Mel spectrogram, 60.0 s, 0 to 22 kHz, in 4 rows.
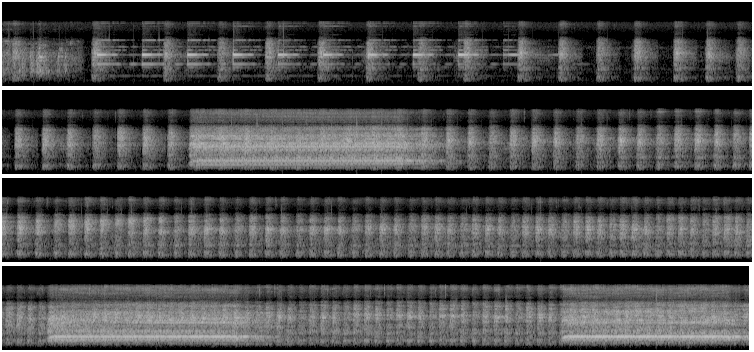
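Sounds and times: model train steam chuff: 0:00.0 - 0:02.2, 0:03.1 - 0:59.9
steam whistle chord: 0:18.8 - 0:24.1, 0:45.9 - 0:50.2, 0:56.2 - 0:59.9.

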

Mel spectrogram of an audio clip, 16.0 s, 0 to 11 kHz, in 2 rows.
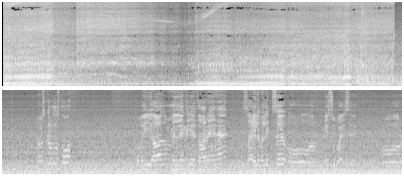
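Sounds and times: tractor diesel engine revving: 0:00.0 - 0:07.9.

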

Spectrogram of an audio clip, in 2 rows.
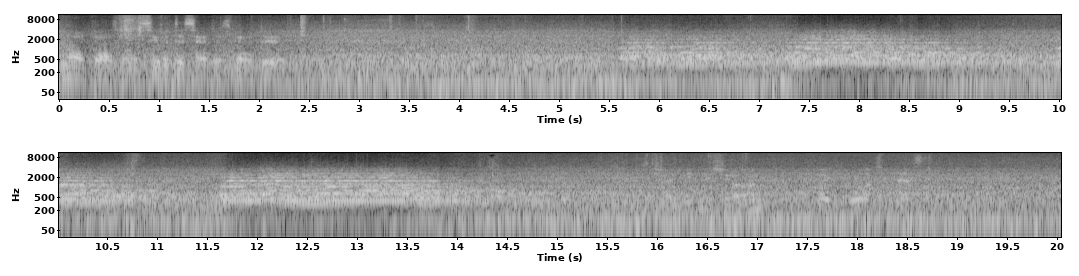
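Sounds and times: horn blasts: 0:05.6 - 0:09.4, 0:10.0 - 0:14.7.

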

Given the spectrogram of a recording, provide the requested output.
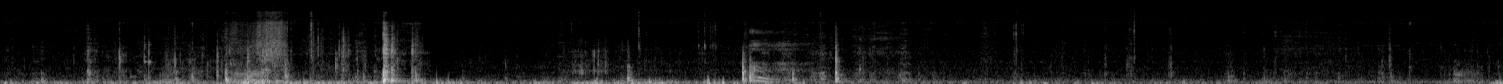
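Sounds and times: scraping rustle: 0:00.8 - 0:04.3.

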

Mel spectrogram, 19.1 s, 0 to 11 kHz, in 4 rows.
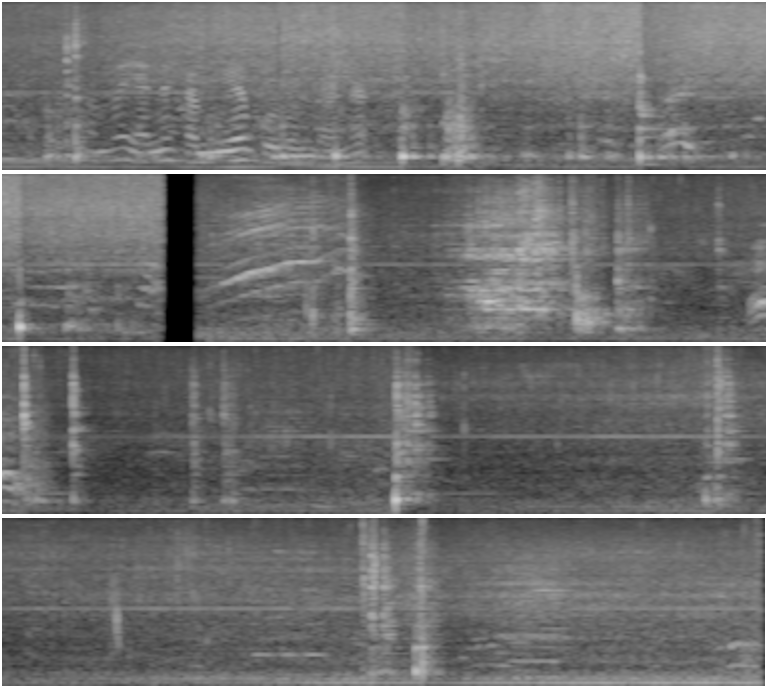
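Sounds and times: meat sizzling in oil: 0:00.0 - 0:05.8, 0:06.4 - 0:17.1
ladle scraping pot: 0:07.5 - 0:08.9.

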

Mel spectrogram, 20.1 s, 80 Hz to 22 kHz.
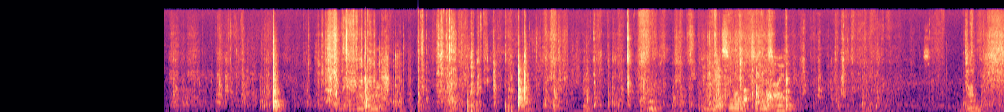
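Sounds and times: cardboard box rustling: 0:03.4 - 0:17.8.

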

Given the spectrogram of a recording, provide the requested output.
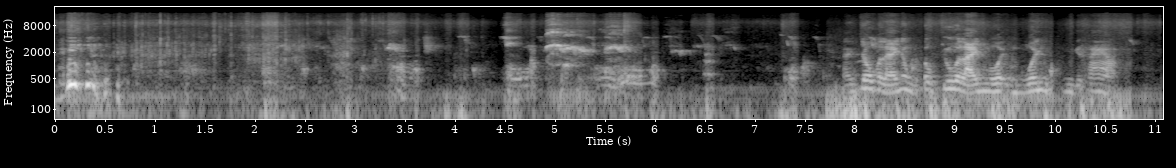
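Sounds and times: dry leaves rustling: 0:00.1 - 0:03.5
chicken clucking: 0:00.3 - 0:10.8.

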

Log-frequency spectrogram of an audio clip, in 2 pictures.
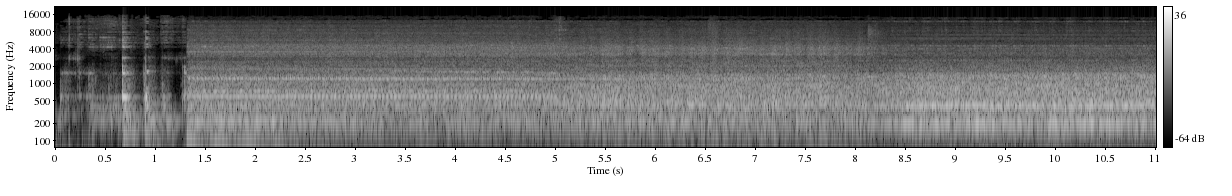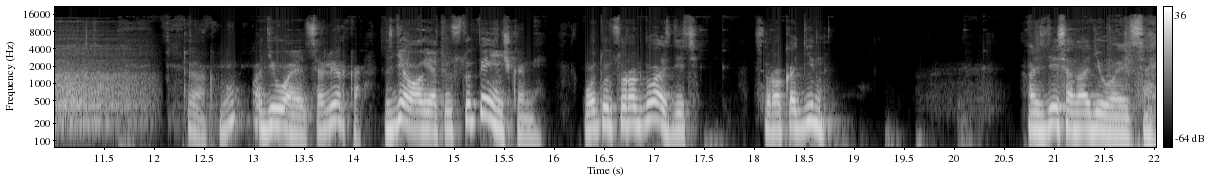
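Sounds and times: metal lathe cutting pipe: 0:01.3 - 0:12.0.

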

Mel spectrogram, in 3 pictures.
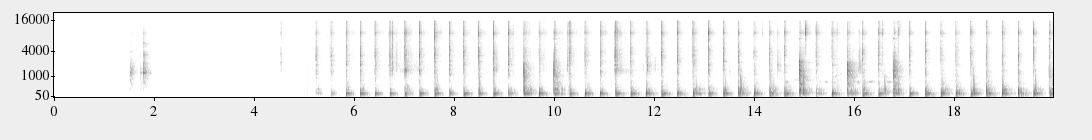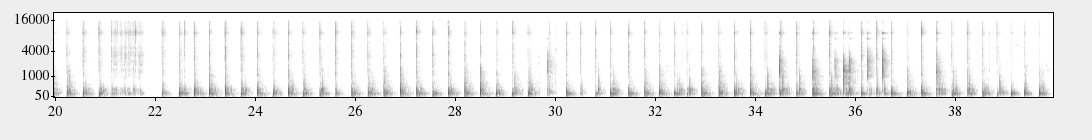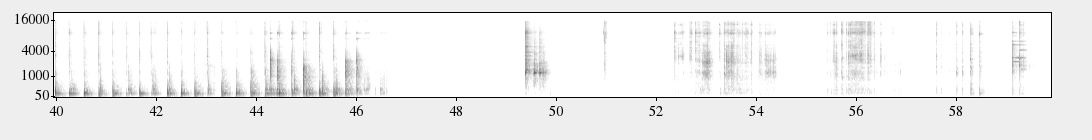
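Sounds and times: pestle pounding grain in mortar: 0:05.2 - 0:46.6.

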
